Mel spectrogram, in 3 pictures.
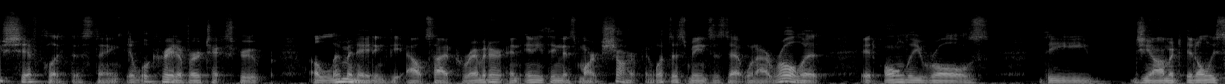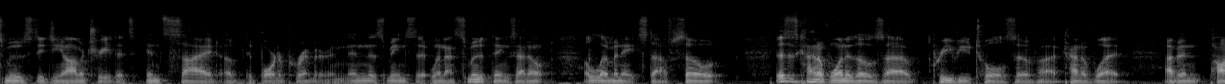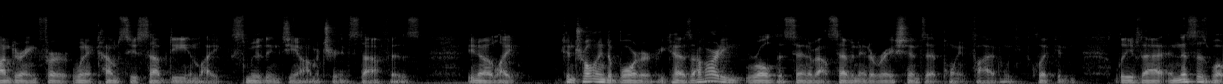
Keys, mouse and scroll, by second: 1.0 shift+click, 5.7-7.1 scroll up 12, 7.4-9.1 scroll up 4, 9.1-10.2 scroll up 3, 18.0 shift+Num_Lock, 18.0-18.4 scroll up 1, 20.0 scroll up 1, 20.9-21.5 scroll up 2, 21.8-24.3 scroll down 16, 24.5-26.2 scroll down 12, 26.2-27.4 scroll up 9, 27.4 scroll down 4, 28.0 scroll up 1, 28.3-28.6 scroll down 3, 28.6-30.4 scroll up 3, 34.1 scroll up 3, 34.2 click, 34.6 middle click.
